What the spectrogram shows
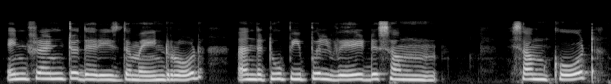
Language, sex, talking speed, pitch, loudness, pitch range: English, female, 155 wpm, 235 Hz, -13 LUFS, 220-250 Hz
